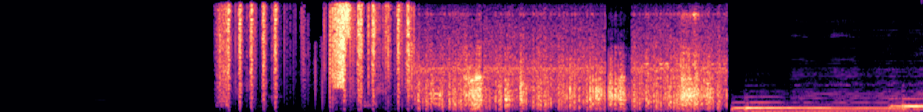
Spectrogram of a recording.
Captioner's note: TV static buzzing; eerie piano music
